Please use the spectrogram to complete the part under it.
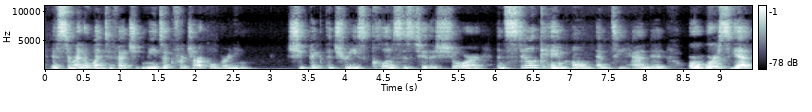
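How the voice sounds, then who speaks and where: A woman reading a legend as scripted storytelling, with measured, dramatic phrasing. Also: mid-range voice, a little mellow. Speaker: author reading her retold legend. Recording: roomy echo, distant from mic.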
